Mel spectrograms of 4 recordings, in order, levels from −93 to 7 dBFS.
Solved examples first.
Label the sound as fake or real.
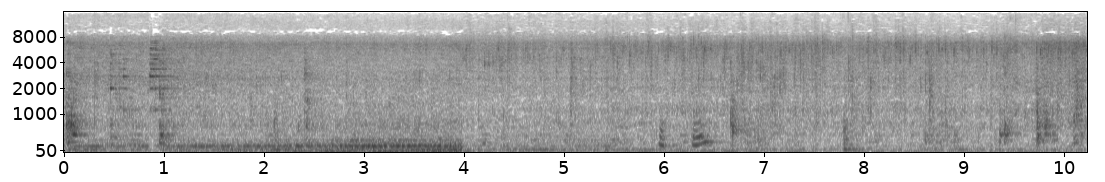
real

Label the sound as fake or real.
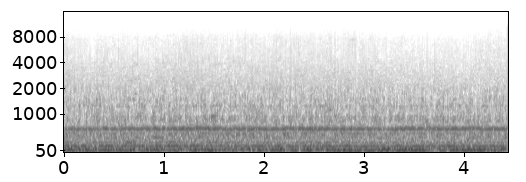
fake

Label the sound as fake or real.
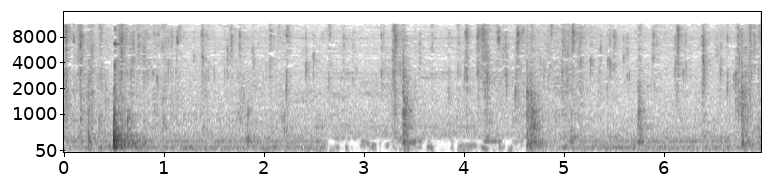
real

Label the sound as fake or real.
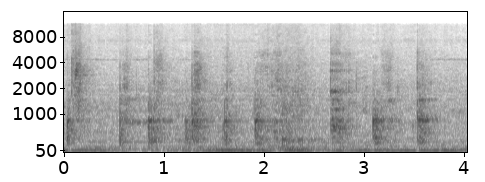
fake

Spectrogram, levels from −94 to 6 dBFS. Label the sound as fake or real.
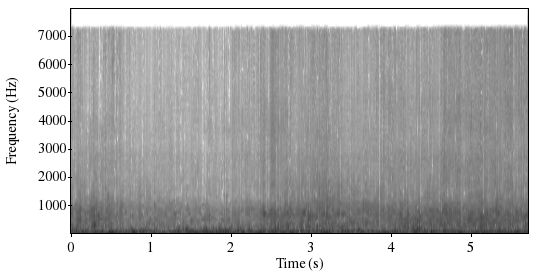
fake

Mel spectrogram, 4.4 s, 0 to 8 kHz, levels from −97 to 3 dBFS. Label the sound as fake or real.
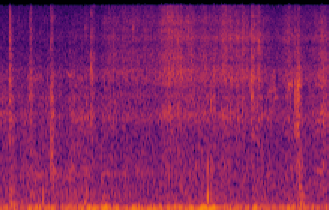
real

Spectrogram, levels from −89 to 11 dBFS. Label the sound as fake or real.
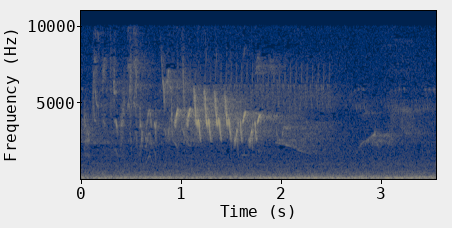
real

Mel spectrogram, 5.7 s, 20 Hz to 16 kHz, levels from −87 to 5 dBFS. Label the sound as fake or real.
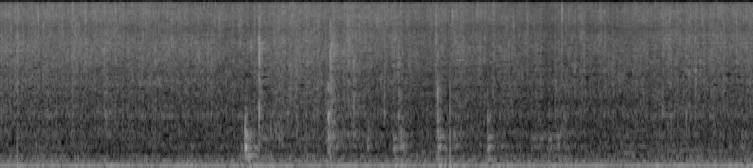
real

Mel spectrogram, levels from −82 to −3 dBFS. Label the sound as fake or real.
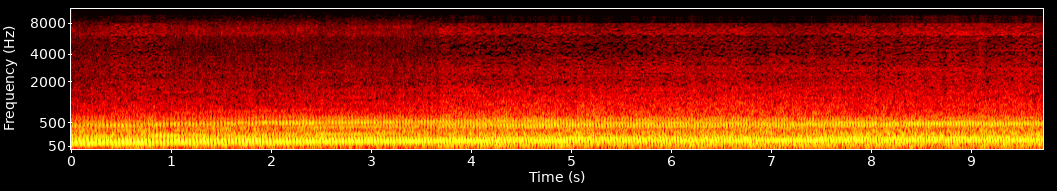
real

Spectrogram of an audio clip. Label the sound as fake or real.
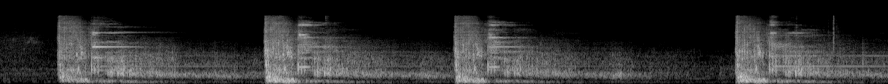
fake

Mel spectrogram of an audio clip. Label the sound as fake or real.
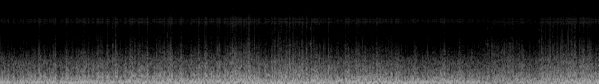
real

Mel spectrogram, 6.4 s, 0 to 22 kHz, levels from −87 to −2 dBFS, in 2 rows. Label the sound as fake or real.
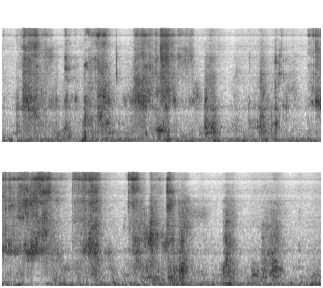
fake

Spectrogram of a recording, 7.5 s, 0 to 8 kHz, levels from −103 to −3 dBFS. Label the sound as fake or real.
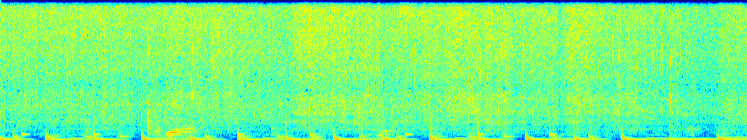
real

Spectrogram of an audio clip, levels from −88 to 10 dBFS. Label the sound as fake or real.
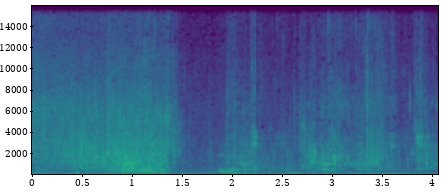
real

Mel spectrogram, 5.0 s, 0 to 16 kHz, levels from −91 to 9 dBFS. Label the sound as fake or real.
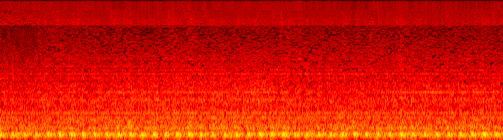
real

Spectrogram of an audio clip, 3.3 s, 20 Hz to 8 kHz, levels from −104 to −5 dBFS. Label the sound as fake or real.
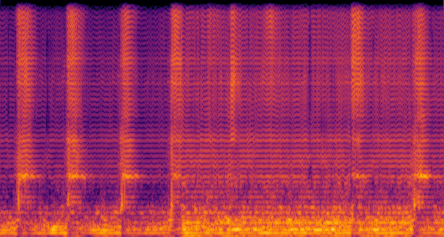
fake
